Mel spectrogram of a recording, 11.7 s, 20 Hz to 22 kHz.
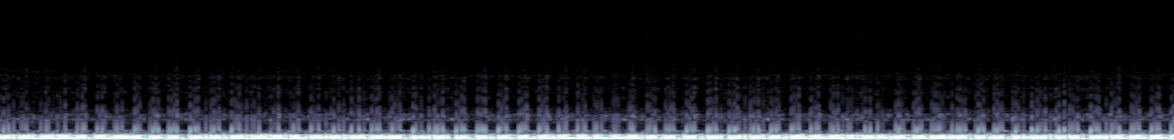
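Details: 2G DSM turbo petrol engine idling with an uneven, stumbling beat from an intermittent phantom misfire.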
